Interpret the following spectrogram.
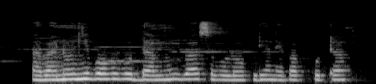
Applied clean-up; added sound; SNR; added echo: none; none; none; none.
